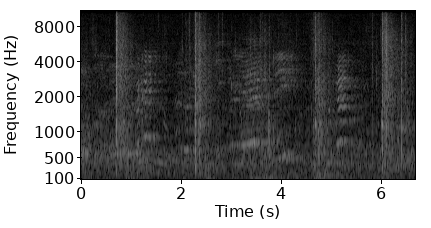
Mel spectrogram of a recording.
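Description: Shoes squeak on a sports floor.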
